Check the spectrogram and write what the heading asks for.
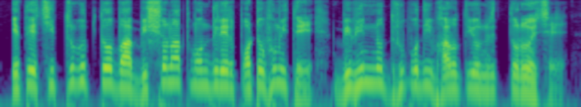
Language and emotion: Bengali, neutral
